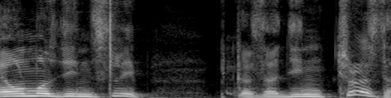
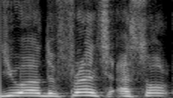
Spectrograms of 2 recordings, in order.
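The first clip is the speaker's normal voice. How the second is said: quick quoted taunt; 8 semitones higher, 5 dB louder, faster than usual. Retold or imitated. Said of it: "in French".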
